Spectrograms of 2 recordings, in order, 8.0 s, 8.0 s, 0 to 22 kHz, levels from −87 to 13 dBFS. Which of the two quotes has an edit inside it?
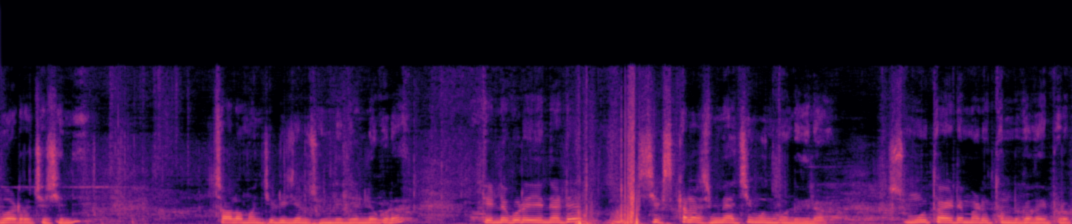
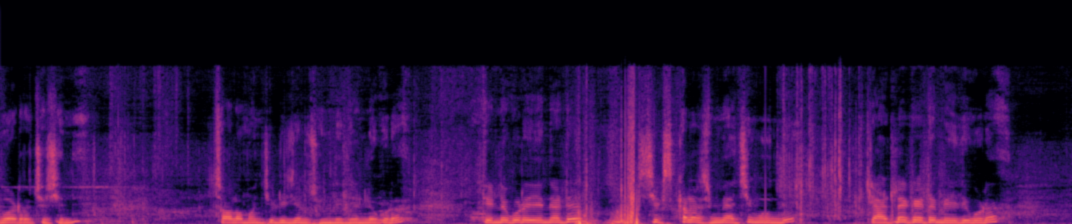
first; 1 cut; at 5.7 s

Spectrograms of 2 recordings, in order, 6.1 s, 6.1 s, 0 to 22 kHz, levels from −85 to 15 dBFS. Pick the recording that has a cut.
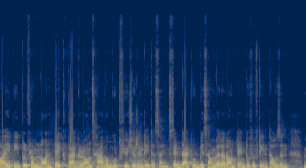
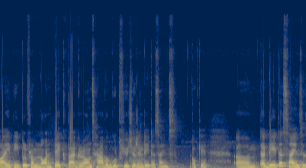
first; 1 cut; at 3.4 s

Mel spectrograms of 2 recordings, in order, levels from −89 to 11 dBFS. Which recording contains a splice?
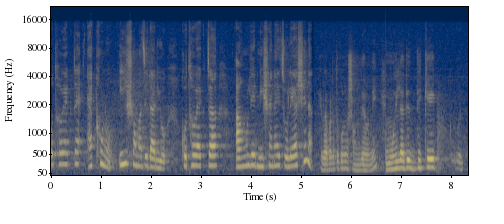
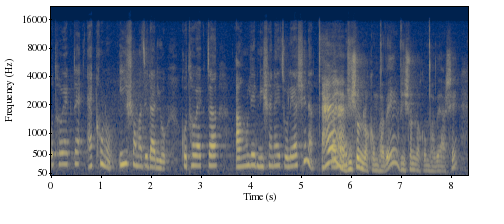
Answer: first; 2 cuts; at 5.3 s, 6.6 s

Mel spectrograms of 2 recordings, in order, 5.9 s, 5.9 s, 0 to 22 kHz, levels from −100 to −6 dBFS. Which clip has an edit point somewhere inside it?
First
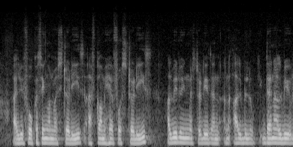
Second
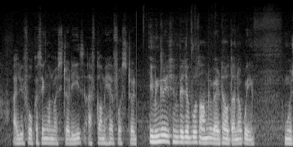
second; 1 cut; at 2.7 s

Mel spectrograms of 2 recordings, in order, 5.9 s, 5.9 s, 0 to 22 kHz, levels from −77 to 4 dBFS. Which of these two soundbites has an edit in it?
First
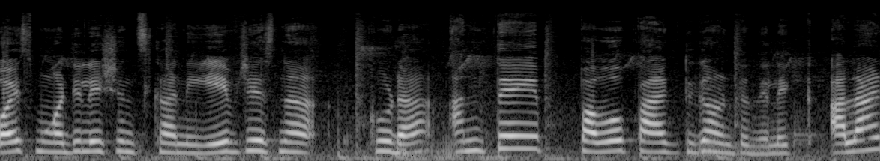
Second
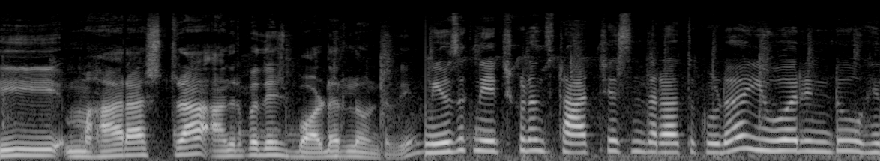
second; 1 cut; at 2.8 s

